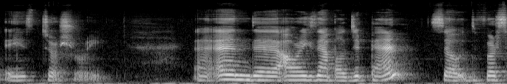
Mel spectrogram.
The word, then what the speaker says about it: Japan: So you should pronounce it Japan. The second syllable should be strong, primary stressed.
